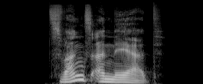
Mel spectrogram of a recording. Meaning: 1. past participle of zwangsernähren 2. inflection of zwangsernähren: second-person plural present 3. inflection of zwangsernähren: third-person singular present
- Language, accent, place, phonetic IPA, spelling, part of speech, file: German, Germany, Berlin, [ˈt͡svaŋsʔɛɐ̯ˌnɛːɐ̯t], zwangsernährt, verb, De-zwangsernährt.ogg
